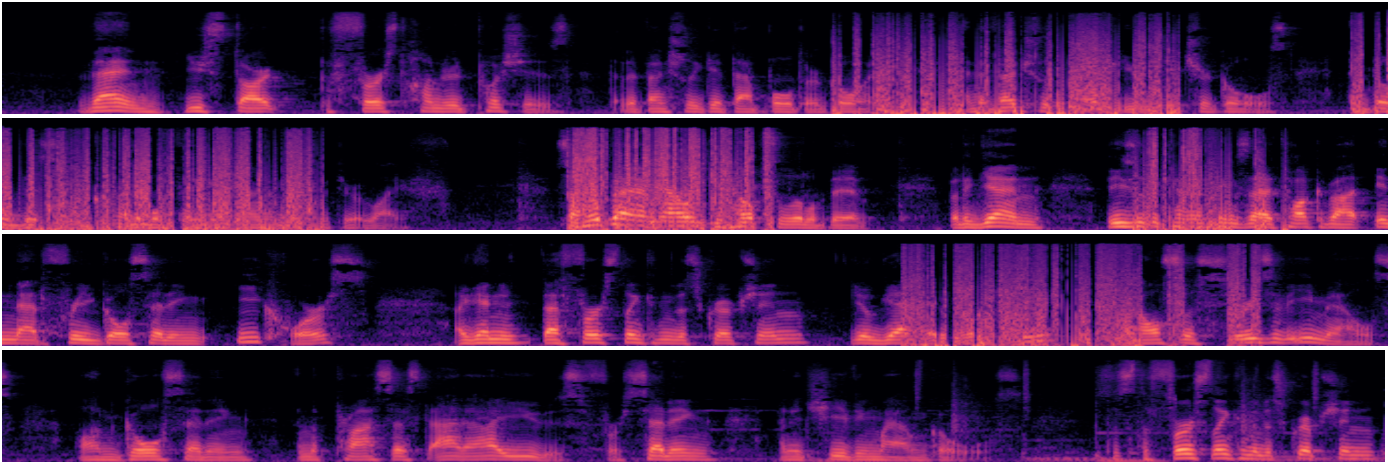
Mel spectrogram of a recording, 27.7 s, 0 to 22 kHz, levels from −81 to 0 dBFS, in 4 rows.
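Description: A worn or dirty contact in the signal path is making and breaking as it shifts, a loose connector crackle that keeps chopping the signal into fragments. It flares up five times: 4.15 to 5.88 s, 6.74 to 8.53 s, 9.75 to 10.78 s, 12.58 to 13.34 s, and 18.35 to 20.14 s. Each time the audio breaks into an irregular, scratchy burst of crackle, with rough dropouts.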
